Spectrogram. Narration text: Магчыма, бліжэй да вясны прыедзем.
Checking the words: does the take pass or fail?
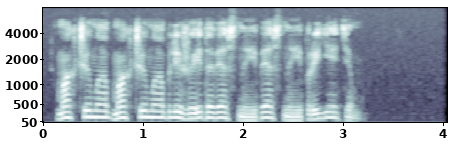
fail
